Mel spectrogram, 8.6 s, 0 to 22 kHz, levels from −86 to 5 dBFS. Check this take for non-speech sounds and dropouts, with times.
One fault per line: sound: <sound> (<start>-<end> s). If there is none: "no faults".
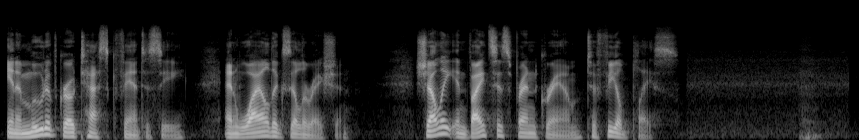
sound: breath (8.0-8.3 s)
